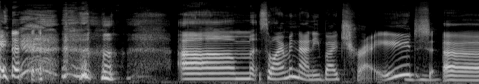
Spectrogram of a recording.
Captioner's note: laughing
